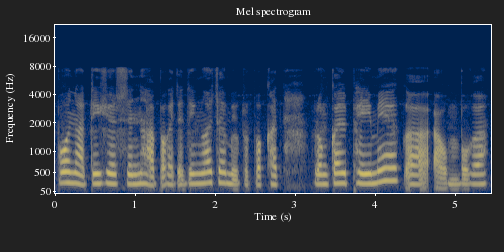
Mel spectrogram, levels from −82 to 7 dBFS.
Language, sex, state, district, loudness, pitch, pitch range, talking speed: Mizo, female, Mizoram, Aizawl, -18 LUFS, 235 Hz, 225-245 Hz, 220 wpm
